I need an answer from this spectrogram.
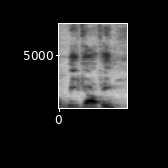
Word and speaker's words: Wegovy: I believe it's pronounced Wegovy.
